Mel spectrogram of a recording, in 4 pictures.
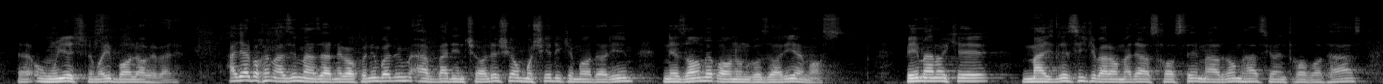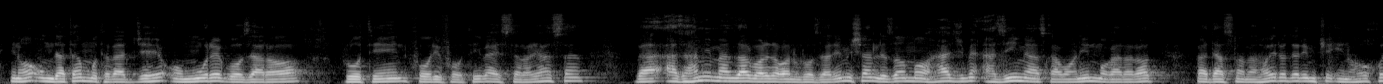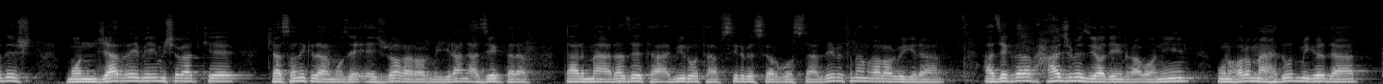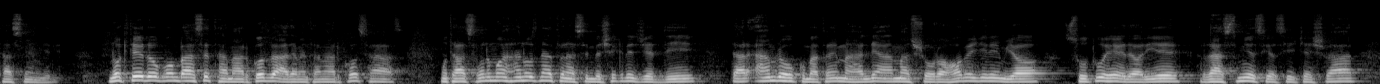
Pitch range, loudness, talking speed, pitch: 120-150 Hz, -19 LUFS, 150 wpm, 135 Hz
